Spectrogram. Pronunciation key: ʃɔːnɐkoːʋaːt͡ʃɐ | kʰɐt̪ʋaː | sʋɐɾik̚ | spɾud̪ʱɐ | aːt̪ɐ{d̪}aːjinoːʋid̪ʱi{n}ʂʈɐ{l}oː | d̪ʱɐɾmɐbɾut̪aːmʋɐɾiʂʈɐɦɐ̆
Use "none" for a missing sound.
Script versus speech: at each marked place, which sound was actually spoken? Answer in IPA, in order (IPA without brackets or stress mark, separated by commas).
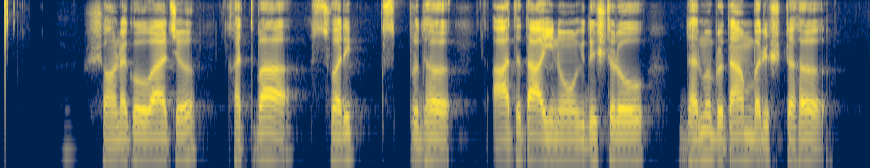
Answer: t̪, none, ɾ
